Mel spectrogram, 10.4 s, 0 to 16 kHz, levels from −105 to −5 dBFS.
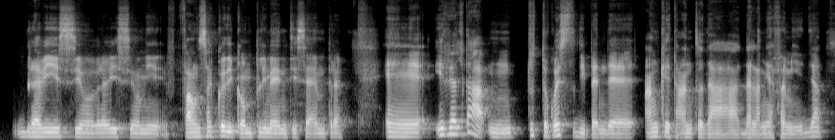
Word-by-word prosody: Bravissimo, 105 -2 +1
bravissimo, 105 0 0
mi 95 -1 -3
f - - -19
fa 105 - +4
un 105 0 +4
sacco 120 +3 +2
di 120 -1 +5
complimenti 100 -1 +1
sempre. 100 +1 -3 0.4
Ehm, 105 -1 +1
in 160 +1 +2
realtà, 170 +5 +2
mhmm, 105 0 -3
tutto 145 +3 -3
questo 135 -5 +1
dipende 95 -2 0
anche 110 +1 +1
tanto 95 +2 -2
da 85 -1 -1
dalla 90 -1 -1
mia 90 0 -3
famiglia. 95 +5 -4
100 Hz, 130 wpm, -25 LUFS, 95-110 Hz, 0.4 s, di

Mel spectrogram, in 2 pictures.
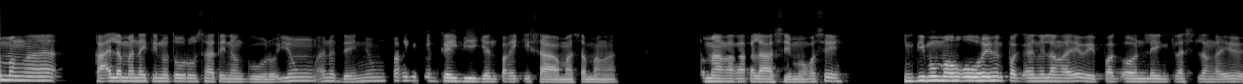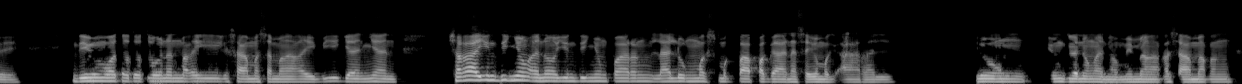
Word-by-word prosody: mga 190 -3 +2 0.4
kaalaman 155 +1 +3
na 155 - +3
itinuturo 150 -1 0
sa 140 -1 -1
atin 135 0 -2
ng 130 -1 -2
guro, 120 0 -2
yung 170 +4 -1
ano 160 +1 -3
din, 135 +2 -4
yung 170 0 -3
pakikipagkaibigan, 150 -6 0
pakikisama 125 -4 -1
sa 120 - -6
mga 115 -1 -2 0.8
sa - - -8
mga 140 -1 +3 0.2
kaklase 130 -1 +1
mo 120 0 -2
kasi, 150 +3 -1 0.6
hindi 165 +2 +2
mo 185 +1 +7
makukuha 180 -1 +7
yun 180 0 +4
'pag 165 -3 -1
ano 155 0 +1
lang 155 -1 +1
kayo, 150 +2 +2
eh, 135 - -2
'pag 140 -1 -3
online 135 -2 0
class 130 -1 -6
lang 125 -2 -4
kayo, 125 +2 -1 0.2
eh. 110 - -10 0.5
Hindi 145 +1 +1
mo 155 0 +3
matututunan 145 -1 -1
makisama 135 -2 -2
sa 130 - -9
mga 125 0 -1 0.2
kaibigan, 135 +1 -2
'yan. 135 -3 -1 0.6
'Tsaka 195 +3 +5
yun 195 -1 +3
din 200 0 +2
yung 180 - 0
ano, 160 0 +2
yun 155 0 -1
din 150 0 0
yung 150 - -6
parang 150 -1 -2
lalong 140 +1 -1
mas 145 -2 -3
magpapagana 130 -2 -2
sayo 120 0 -1
mag-aral. 115 -1 -6 0.8
Yung 130 -2 0 0.2
yung 135 -1 -2
gano'ng 130 -1 +1
ano, 115 -1 -1
may 115 +1 -1
mga 120 -1 0
kasama 120 -1 0
kang 120 0 -6
140 Hz, 160 wpm, -23 LUFS, 125-155 Hz, 0.8 s, mo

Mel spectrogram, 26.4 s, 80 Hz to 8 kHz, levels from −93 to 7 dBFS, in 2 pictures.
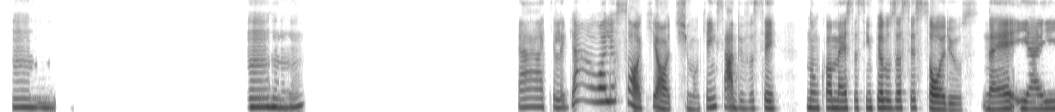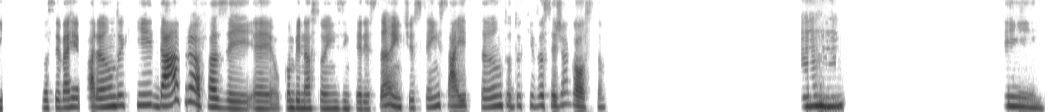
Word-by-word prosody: Hum. 220 -1 -5 2.4
Uhum. 225 +1 -1 2.7
Ah, 230 +1 -6
que 220 - -15
legal, 215 - -6 0.2
olha 365 +1 +1
só, 325 -5 +1
que 195 - -3
ótimo. 175 -1 -3
Quem 225 +5 -3
sabe 210 -5 -1
você 195 0 -3 0.4
num 200 -1 -1
começa, 200 -1 0
assim, 200 +1 -5
pelos 200 0 +1
acessórios, 175 -6 0
né. 175 +1 +2
E 190 -1 0
aí, 180 +2 -1 0.5
você 205 +1 -3
vai 210 0 +4
reparando 235 +2 +3 0.2
que 280 0 -1
dá 260 +7 +8
para 360 -2 +3
fazer, 200 -6 +2
eh, 185 -1 +1
combinações 190 -1 0
interessantes, 190 +4 -1
sem 235 +4 -2
sair 130 - +1
tanto 255 +4 0
do 255 +2 -8
que 255 0 -11
você 260 +1 -1
já 280 +3 -6
gosta. 225 - 0 2.5
Uhum. 250 +1 +5 2.0
Sim. 230 -5 0
210 Hz, 90 wpm, -26 LUFS, 190-245 Hz, 2.7 s, dá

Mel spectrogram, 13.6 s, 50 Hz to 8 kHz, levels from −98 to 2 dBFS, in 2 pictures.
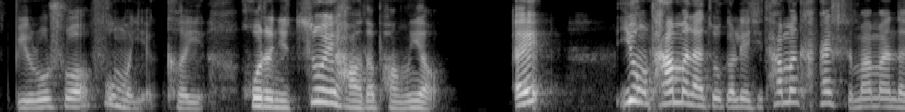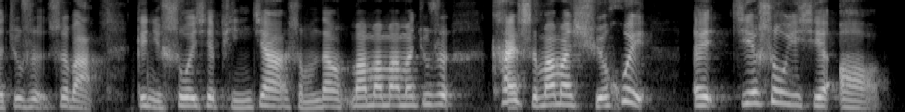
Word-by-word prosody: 比 180 - -10
如 180 +2 0
说 200 0 -1
父 - - -8
母 200 -6 -5
也 - - -14
可 170 - -7
以， 155 -1 -10 0.3
或 220 - +5
者 205 - +7
你 185 -2 0
最 330 - +4
好 185 -10 +2
的 180 +1 -2
朋 175 0 -6
友， 175 -2 -2 0.5
诶， - - +7 0.5
用 330 0 +6
他 290 0 +9
们 305 -2 +4
来 235 -2 +4
做 210 -2 -5
个 200 -1 -3
练 200 -1 -4
习。 195 - -13
他 295 - -3
们 320 +1 +1
开 295 -1 -4
始 185 -9 -10
慢 205 +2 -4
慢 210 -1 -2
地 185 -2 -4
就 215 +5 -8
是 200 - -10
是 225 - -7
吧？ 190 - -3 0.2
给 225 - -3
你 200 - -8
说 225 +6 -2
一 - - 0
些 225 +1 -3
评 190 -4 -11
价 220 -1 +2
什 185 -3 -11
么 175 +2 -10
的， 210 -1 -3
慢 225 +1 +1
慢 245 0 0
慢 240 0 +1
慢 240 - -1
就 260 +2 -10
是 255 0 -3 0.3
开 185 - +6
始 230 - -3
慢 250 +2 +4
慢 260 -1 +3
学 220 -1 -1
会， 350 - -3 0.3
诶， 455 -1 -1
接 290 -6 -3
受 300 0 -3
一 255 - -7
些， 230 -2 -2
哦， 185 -3 -6
220 Hz, 285 characters per minute, -27 LUFS, 190-260 Hz, 0.5 s, 他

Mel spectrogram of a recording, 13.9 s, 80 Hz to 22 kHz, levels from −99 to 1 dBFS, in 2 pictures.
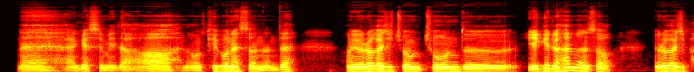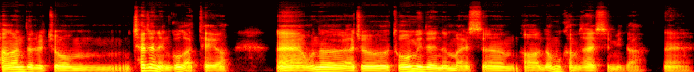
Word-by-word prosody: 네 - - -5
알겠습니다. 95 -3 -3
아 100 +6 0
너무 95 +2 -2
피곤했었는데 120 -6 +1 0.6
어 125 - +4
여러 120 +5 +7
가지 130 -4 +5
좀 120 -1 +2
조언들 115 -2 +2
얘기를 135 +6 +5
하면서 150 - +2 0.4
여러 - - +4
가지 130 -4 +3
방안들을 115 -1 -1
좀 90 -5 -4 0.2
찾아낸 165 - +1
것 - - 0
같아요. 80 -1 -4 0.5
예. 90 -4 +2
오늘 110 +3 0
아주 100 +2 0
도움이 125 +2 +2
되는 105 -3 0
말씀 95 +2 -5
어 85 -1 -5
너무 130 +10 -4
감사했습니다. 80 -6 -7 0.2
네. 75 -3 -8
105 Hz, 295 characters per minute, -20 LUFS, 90-120 Hz, 0.6 s, 여러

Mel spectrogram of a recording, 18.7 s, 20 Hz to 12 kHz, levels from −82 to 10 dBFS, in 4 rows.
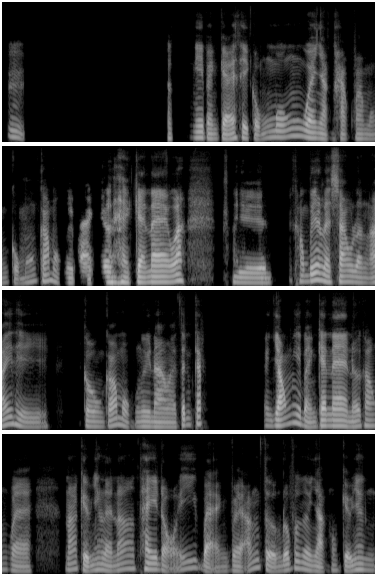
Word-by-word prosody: Ừm. 150 -7 -7 1.8
Thực 125 - -7 0.2
nghe 140 0 0
bạn 115 -3 -3
kể 110 +1 +3
thì 135 -3 +1
cũng 120 +6 -5
muốn 160 +4 -3
qua 135 -3 +4
Nhật 115 -5 -1
học 110 -3 -3
và 115 -1 -5
mẫn 110 +1 -11
cũng 100 -4 -7
muốn 130 +5 -7
có 150 -1 0
một 140 -4 -4
người 115 -1 -2
bạn 95 +1 +2
như 125 0 +5
Haikana 130 +1 +6
quá. 155 +4 +6 0.6
Thì 120 -2 0 0.4
không 140 0 -5
biết 170 +4 +5
là 140 -4 +4
sau 135 +1 +3
lần 120 -3 -2
ấy 135 +9 +1
thì 110 -9 -5 0.4
còn 120 -2 -3
có 130 +6 +1
một 125 -8 -5
người 120 0 -2
nào 110 -1 +2
mà 105 -1 -4
tính 145 +8 -1
cách, 175 +3 0 0.7
ơ, 140 - -10
giống 145 +6 +5
như 195 -3 -1
bạn 110 -7 -1
Kana 135 0 +5
nữa 120 +1 -1
không? 135 +1 -4
Và 110 -5 -3 0.4
nó, 140 +2 -3
kiểu 110 - +2
như 135 +3 -4
là, 120 -4 -1
nó 145 +7 -4
thay 145 -2 +2
đổi 150 +5 -4
bạn 105 +2 -1
về 115 -2 -2
ấn 165 - -4
tượng 105 - -1
đối 130 +2 0
với 170 +4 -5
người 140 -5 -2
Nhật 95 -5 -1
hông? 125 0 -13
Kiểu - - 0
như, 130 -1 -5
130 Hz, 205 wpm, -24 LUFS, 115-140 Hz, 1.8 s, Haikana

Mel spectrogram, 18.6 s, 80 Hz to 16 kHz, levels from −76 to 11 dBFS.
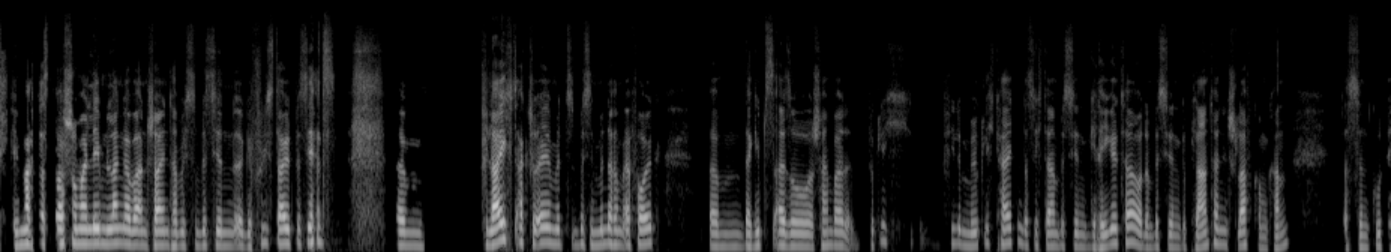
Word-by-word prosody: Ich 150 - -2
mache 160 0 +6
das 170 - +2
doch 165 -1 +8
schon 170 0 +3
mein 170 0 +7
Leben 175 0 +6
lang, 175 +1 +4
aber 160 -1 +6
anscheinend 155 0 +3
habe 150 0 -2
ich's 145 +2 -10
'n 145 - -11
bisschen, 150 -1 -4
äh, 145 - -2
gefreestylt 170 +4 +1
bis 170 0 -10
jetzt. 180 +1 0 0.8
Ähm, 145 -2 -1 0.8
vielleicht 175 +6 +7
aktuell 180 0 +1
mit 165 -2 -7
'n 155 - -16
bisschen 155 -2 -8
minderem 160 0 -2
Erfolg, 165 +2 0 0.7
ähm, 140 -1 -6
da 140 - 0
gibt's, 150 +2 -8
also, 140 -2 0
scheinbar 150 -1 -4 0.2
wirklich 185 +5 -16 0.4
viele 170 -1 -11
Möglichkeiten, 170 +4 -5
dass 145 0 -10
ich 150 -2 -13
da 145 - -1
'n 140 - -9
bisschen 140 -1 -10
geregelter 170 +8 -1
oder 140 - -3
'n 125 - -16
bisschen 135 -1 -8
geplanter 150 +6 -2
in 160 - -9
den 155 - -12
Schlaf 150 +1 -1
kommen 120 -1 -14
kann. 135 +10 -8 0.7
Das - - -11
sind 130 -2 -9
gute 140 -1 -11
155 Hz, 170 wpm, -24 LUFS, 145-170 Hz, 0.8 s, doch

